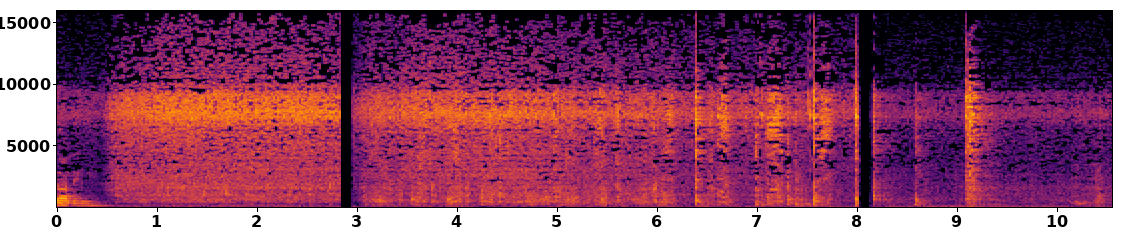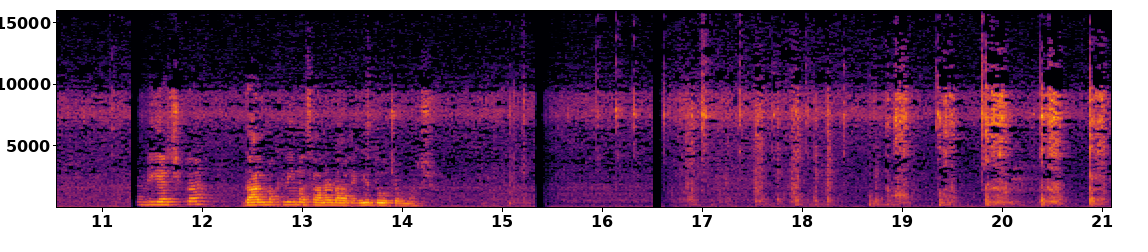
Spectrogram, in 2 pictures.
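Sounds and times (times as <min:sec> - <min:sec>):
tomato puree sizzling in oil: 0:00.5 - 0:21.0
ladle scraping against pan: 0:03.8 - 0:08.0, 0:16.6 - 0:21.0.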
